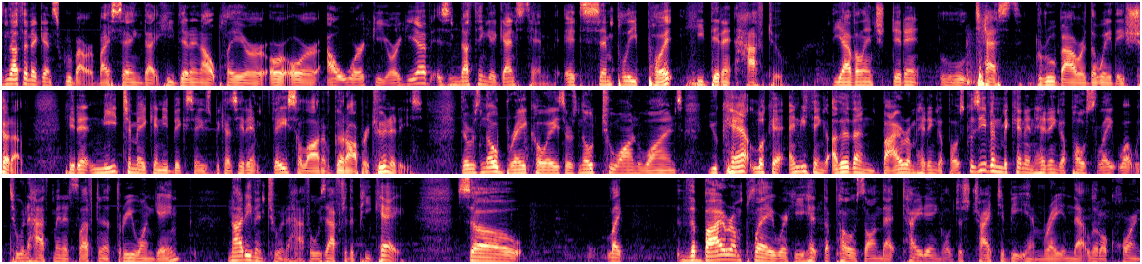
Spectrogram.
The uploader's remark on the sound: live from Ball Arena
